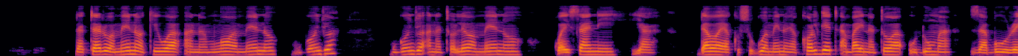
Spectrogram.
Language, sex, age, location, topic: Swahili, female, 25-35, Kisumu, health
